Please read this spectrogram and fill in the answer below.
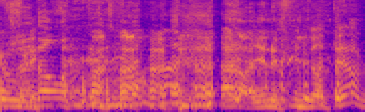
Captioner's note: laughter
